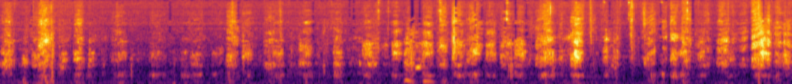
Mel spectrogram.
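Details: Pair of Rottweilers from a breeding kennel at their new home on a grassland with soldiers; steady rapid dog panting throughout, breathy and rhythmic, with faint background rustling and a few soft clicks.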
